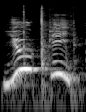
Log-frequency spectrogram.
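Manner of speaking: bright, loud cheer of joy; excited cheer. Real, not acted. Vlogger cheering a winning scratch ticket, thrilled. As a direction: celebrate the win out loud.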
